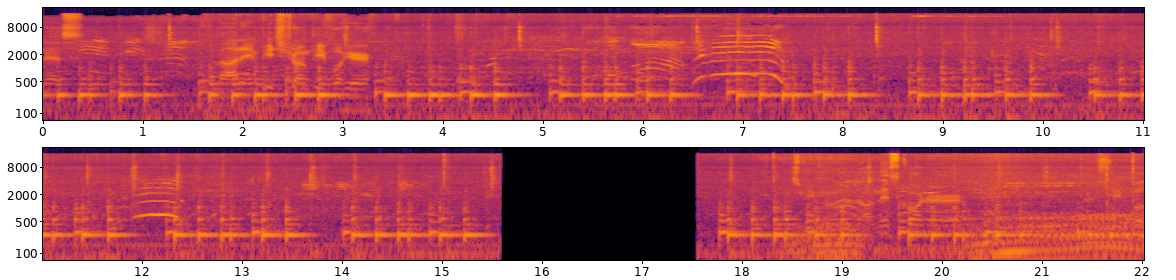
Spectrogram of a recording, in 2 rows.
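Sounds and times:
crowd voices: 0.0 - 15.6
drum beating steadily: 0.0 - 15.6, 17.6 - 22.0
rising and falling whoop: 6.5 - 7.5, 11.9 - 12.4.

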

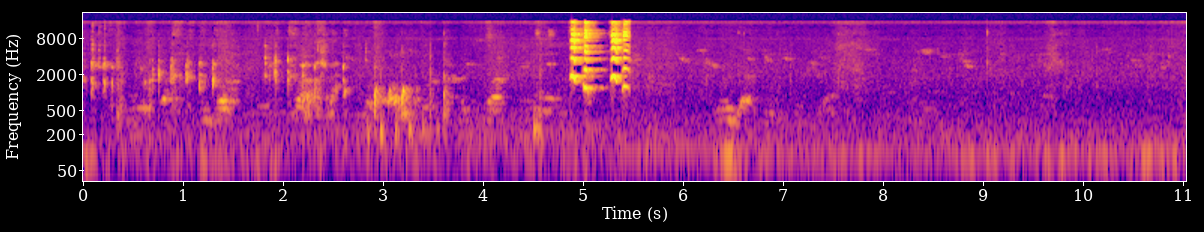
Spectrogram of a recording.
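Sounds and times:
baby monkey squealing: 4.9 - 5.5.

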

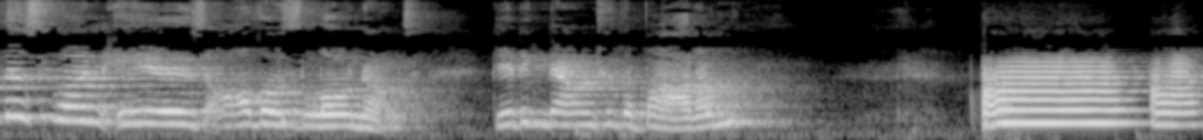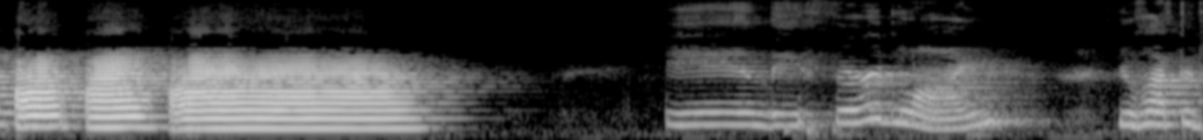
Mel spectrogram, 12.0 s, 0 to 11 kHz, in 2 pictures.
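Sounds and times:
trumpet playing low notes: 4.9 - 8.4.

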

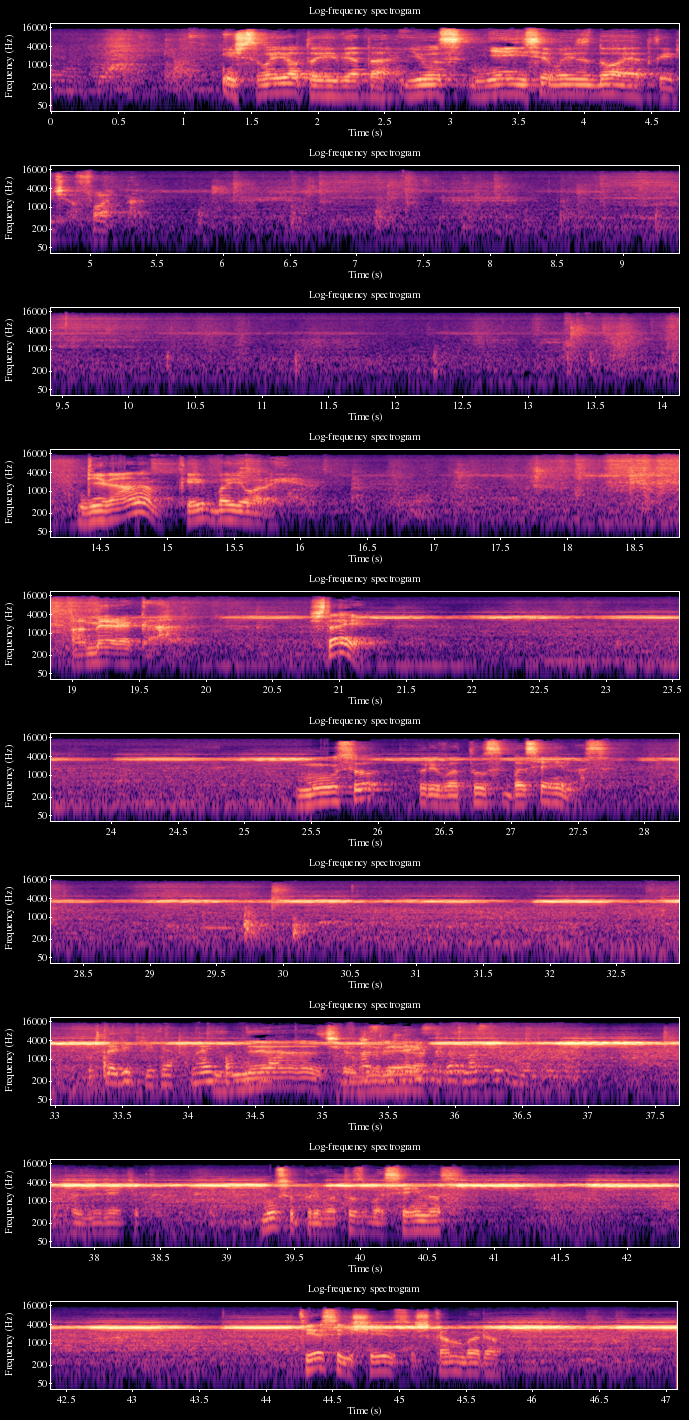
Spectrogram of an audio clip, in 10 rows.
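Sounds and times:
high-pitched continuous whine: 0.0 - 47.0.

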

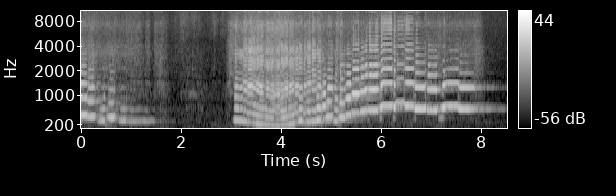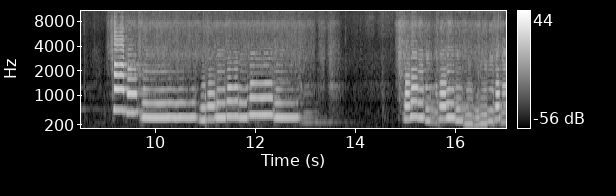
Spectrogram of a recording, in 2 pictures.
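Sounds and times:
alto saxophone improvising jazz: 0.0 - 17.0.

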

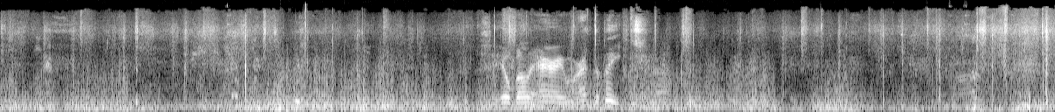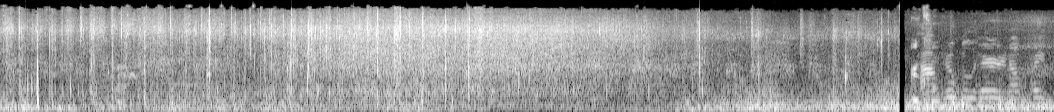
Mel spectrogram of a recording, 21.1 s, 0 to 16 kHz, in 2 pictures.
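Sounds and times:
running footsteps on sand: 0.0 - 19.4
wings flapping: 10.2 - 17.9.

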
